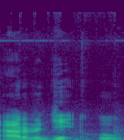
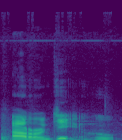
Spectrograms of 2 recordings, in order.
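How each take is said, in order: First: The word ends with a short 'hu'. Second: The word ends with a short 'hu'.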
